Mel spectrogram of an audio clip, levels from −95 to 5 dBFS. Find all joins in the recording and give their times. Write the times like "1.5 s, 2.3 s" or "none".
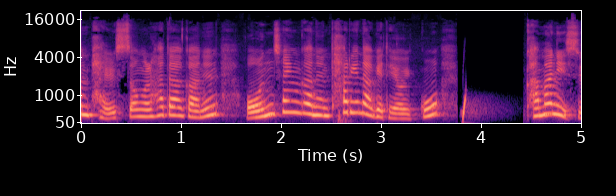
4.1 s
